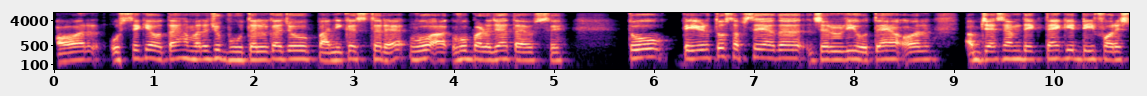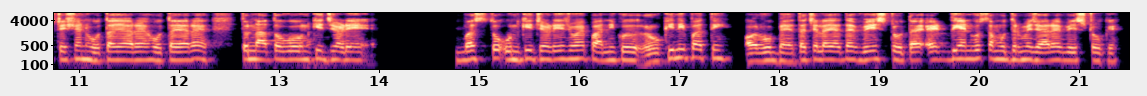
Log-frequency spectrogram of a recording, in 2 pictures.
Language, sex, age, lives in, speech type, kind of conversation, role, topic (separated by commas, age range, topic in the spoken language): Hindi, male, 20-24, India, conversation, podcast, guest, Rozmarra zindagi mein paani bachane ke kuchh simple tareeke kya hain?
